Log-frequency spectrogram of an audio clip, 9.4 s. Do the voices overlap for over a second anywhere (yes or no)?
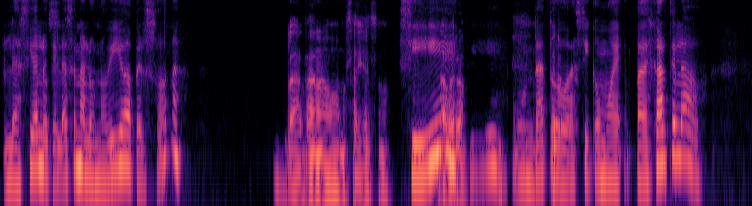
no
